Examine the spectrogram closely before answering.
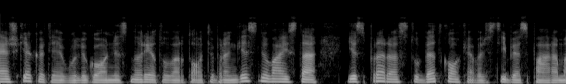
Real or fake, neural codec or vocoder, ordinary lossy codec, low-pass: fake; codec, 16 kHz, 4.8 kbps, FACodec; Opus, 16 kbps; 7.2 kHz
